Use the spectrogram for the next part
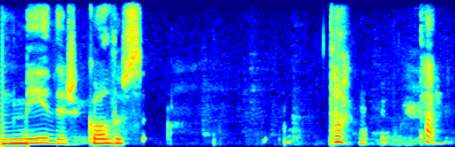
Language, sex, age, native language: Icelandic, female, 15, Icelandic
